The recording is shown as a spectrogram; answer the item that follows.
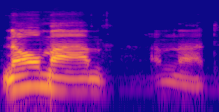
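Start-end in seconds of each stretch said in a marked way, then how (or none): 1.1-1.6 very soft whisper. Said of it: "He's gonna whisper".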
